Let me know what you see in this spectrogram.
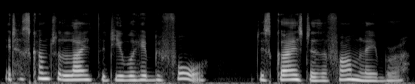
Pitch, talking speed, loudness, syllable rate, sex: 205 Hz, 215 wpm, -19 LUFS, 6.5 syllables/s, female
